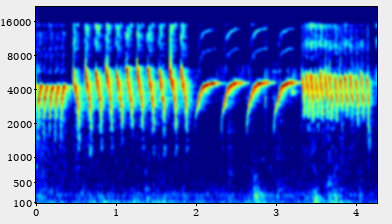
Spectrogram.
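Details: Varied canary song meant to excite females: a quick trill, a run of looping swept strokes, four separate rising slurred whistles, then a dense high rapid trill to finish.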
